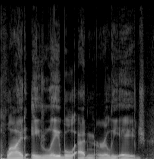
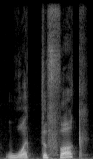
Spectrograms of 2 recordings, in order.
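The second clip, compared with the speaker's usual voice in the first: much higher, slow, stretched disbelief; can't believe what people became; incredulous; 10 semitones higher, slower than usual. Real, not acted. Reacting to the abusive guards.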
